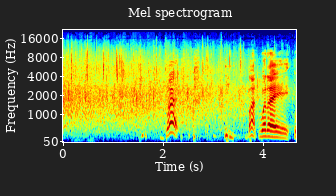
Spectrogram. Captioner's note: laughter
